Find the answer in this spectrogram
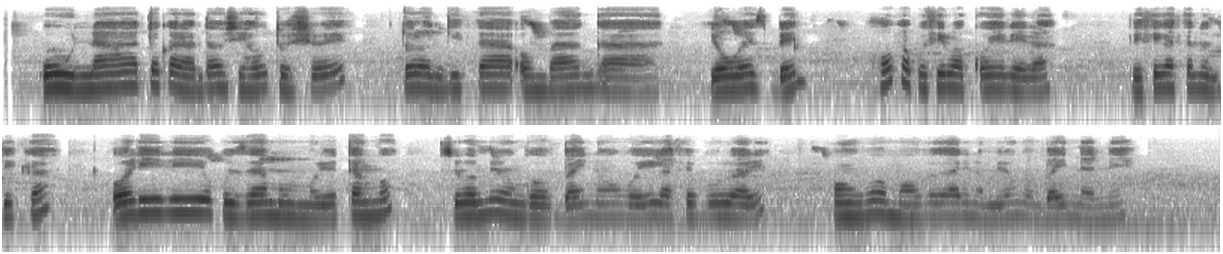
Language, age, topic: Oshiwambo, 25-35, finance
